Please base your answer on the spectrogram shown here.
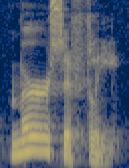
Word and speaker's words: mercifully: practice with mercifully again mercifully you have two syllables before f u l l y and the stress is on the first syllable so the U is silent you don't hear it mercifully not mercifully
